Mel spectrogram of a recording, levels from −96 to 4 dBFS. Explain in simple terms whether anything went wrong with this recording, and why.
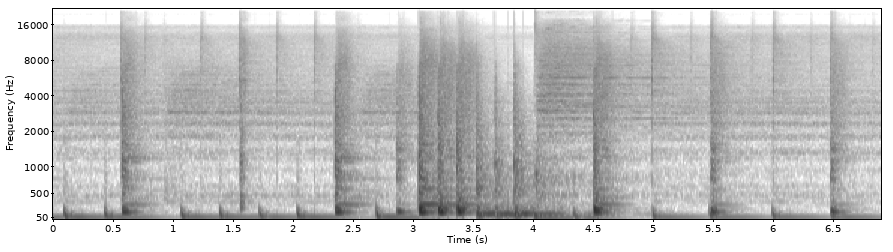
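Something did go wrong: the music has periodic USB or driver dropouts. From 0.07 s to 6.77 s, a small tick sounds every 0.124 s, about eight per second and roughly fifty in all. Each tick marks a moment when something on the computer briefly held up the USB connection or audio driver, and about a millisecond of music was skipped outright. The music then jumps forward abruptly, and that tiny jump is the tick.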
